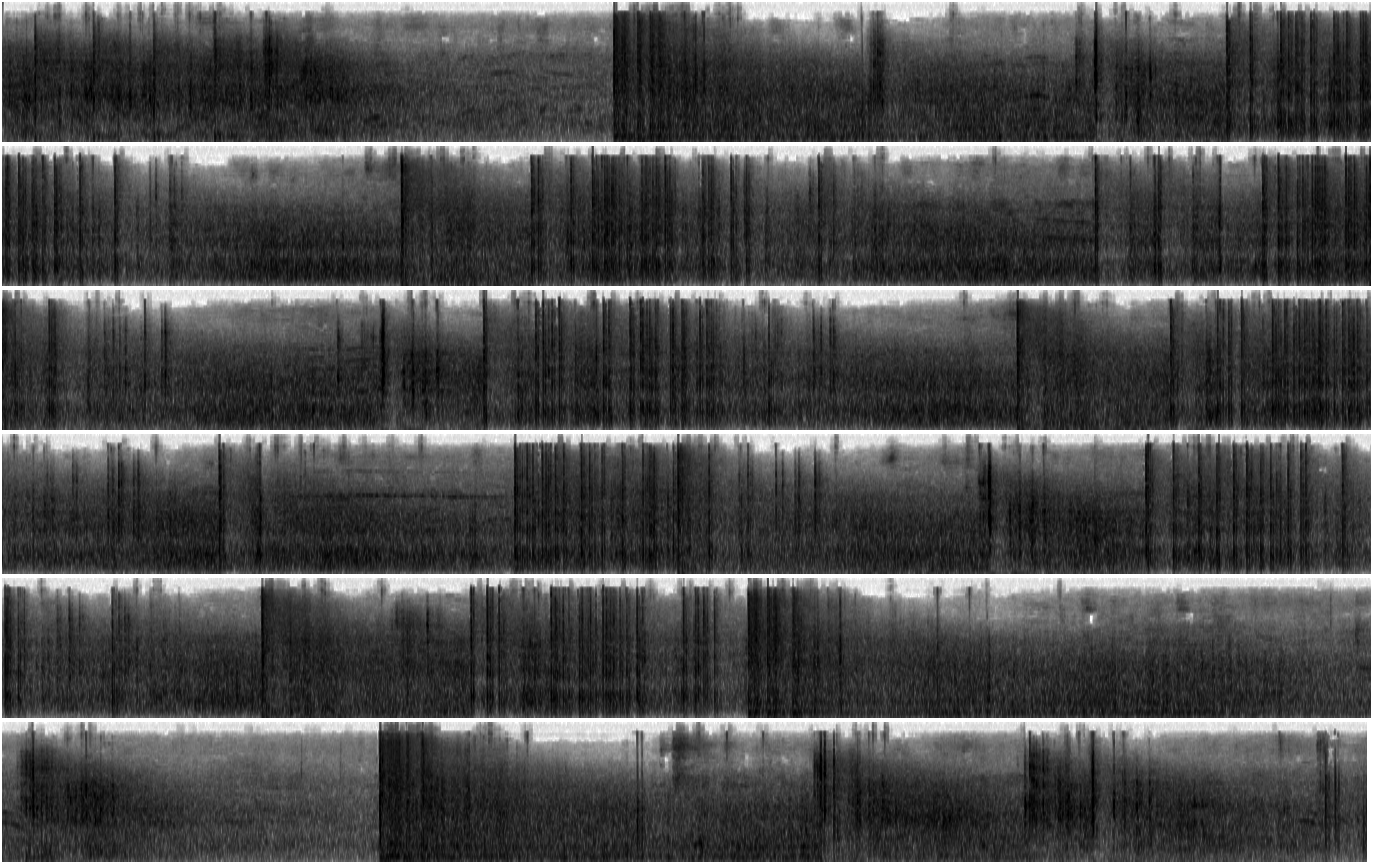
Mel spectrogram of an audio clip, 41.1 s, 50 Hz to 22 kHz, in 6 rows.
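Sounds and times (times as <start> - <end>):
fireworks bursting and crackling: 0.0 - 41.0.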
